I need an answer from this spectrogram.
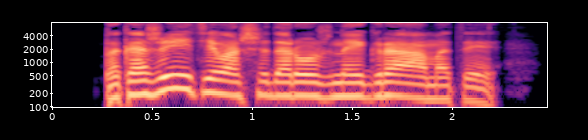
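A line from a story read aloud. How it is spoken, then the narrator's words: Croaking, unpleasant voice. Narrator (Russian): каркнул ушастый неприятным голосом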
